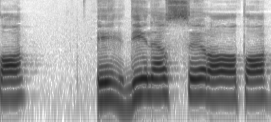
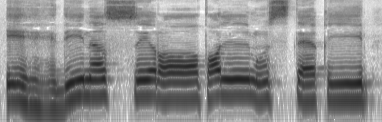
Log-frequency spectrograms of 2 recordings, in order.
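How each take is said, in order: First: The h sound is missing entirely. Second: The h is said clearly and firmly. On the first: The speaker calls it wrong. "انا كده ما طلعتش هاء" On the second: The speaker calls it right. "لازم امكن لمخرج الهاء"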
